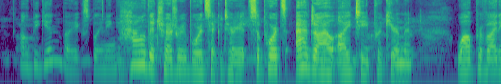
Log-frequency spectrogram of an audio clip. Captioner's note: speaking French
